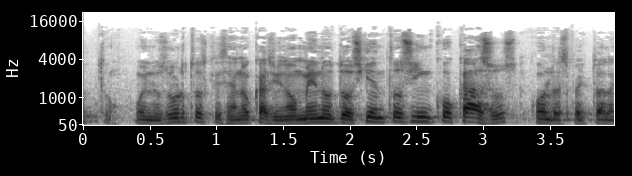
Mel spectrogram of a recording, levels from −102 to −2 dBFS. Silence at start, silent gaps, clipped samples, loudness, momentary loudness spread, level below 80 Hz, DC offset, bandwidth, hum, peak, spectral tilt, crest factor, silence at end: 0 s; none; under 0.1%; -16 LUFS; 8 LU; -62 dBFS; under 0.1%; 11.5 kHz; none; 0 dBFS; -6 dB/octave; 16 dB; 0 s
